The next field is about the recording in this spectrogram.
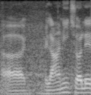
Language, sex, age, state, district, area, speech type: Bengali, male, 18-30, West Bengal, Kolkata, urban, spontaneous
